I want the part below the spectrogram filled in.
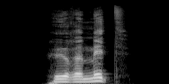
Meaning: inflection of mithören: 1. first-person singular present 2. first/third-person singular subjunctive I 3. singular imperative
- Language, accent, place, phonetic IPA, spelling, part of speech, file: German, Germany, Berlin, [ˌhøːʁə ˈmɪt], höre mit, verb, De-höre mit.ogg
